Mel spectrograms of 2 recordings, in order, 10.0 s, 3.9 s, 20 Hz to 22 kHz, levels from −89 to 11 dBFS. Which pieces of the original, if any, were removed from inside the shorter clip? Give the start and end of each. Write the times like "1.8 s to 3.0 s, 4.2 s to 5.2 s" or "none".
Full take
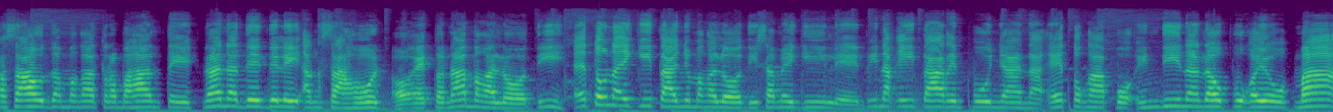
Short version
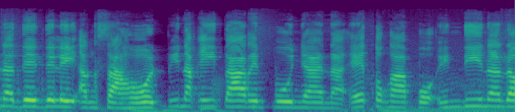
2.9 s to 6.5 s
